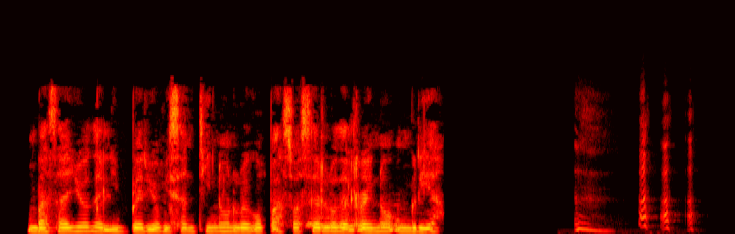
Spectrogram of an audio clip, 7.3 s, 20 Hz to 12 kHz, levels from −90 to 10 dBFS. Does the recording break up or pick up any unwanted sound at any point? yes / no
yes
